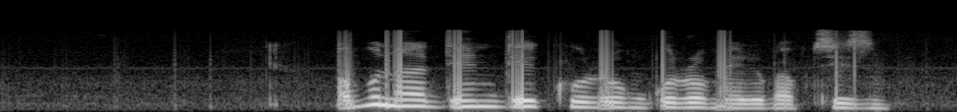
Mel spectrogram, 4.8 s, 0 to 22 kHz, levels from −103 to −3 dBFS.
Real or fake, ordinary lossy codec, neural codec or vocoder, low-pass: real; Opus, 64 kbps; none; 7.2 kHz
